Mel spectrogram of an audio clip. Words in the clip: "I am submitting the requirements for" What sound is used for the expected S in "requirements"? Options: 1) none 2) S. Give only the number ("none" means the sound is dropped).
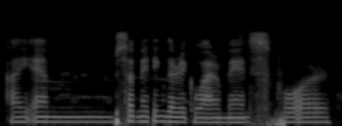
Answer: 2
